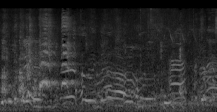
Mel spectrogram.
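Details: Hooting chimpanzees in the Chester Zoo group: a string of higher, bending tonal calls, sliding up and down in pitch, given in quick succession with short pauses between them.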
